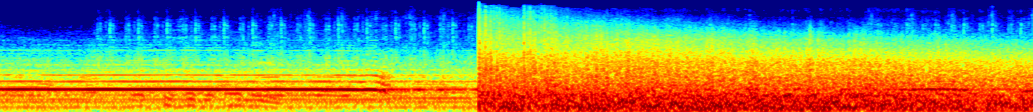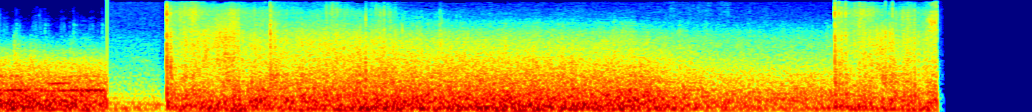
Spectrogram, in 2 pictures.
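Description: A single long held note for about two seconds, then an explosion that starts suddenly and rolls on as a loud roar for about three seconds. About six seconds in, a second air-strike explosion on a high-rise tower starts as sharply and roars on until the sound cuts off abruptly just before the end.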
